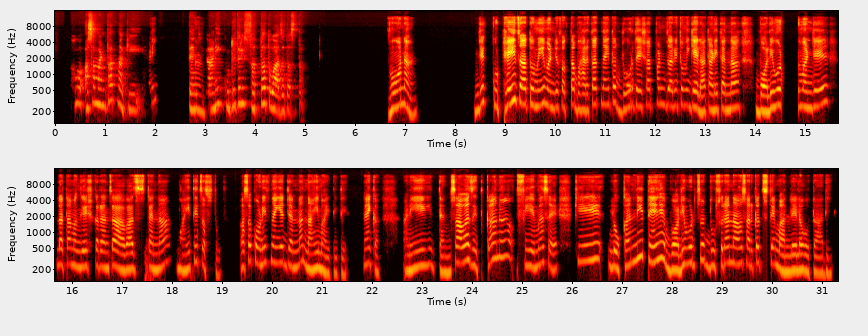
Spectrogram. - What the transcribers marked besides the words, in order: static; distorted speech; other background noise; tapping; in English: "फेमस"
- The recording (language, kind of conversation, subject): Marathi, podcast, चित्रपटांच्या गाण्यांनी तुमच्या संगीताच्या आवडीनिवडींवर काय परिणाम केला आहे?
